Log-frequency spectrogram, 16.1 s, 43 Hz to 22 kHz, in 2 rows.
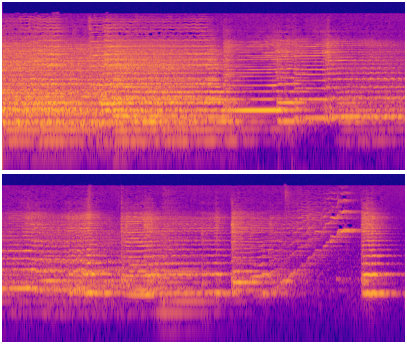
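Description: Solo violin playing with a string orchestra: full ensemble for the first few seconds, then thinner sustained solo lines over the strings. Near the end the violin runs steeply upward to a high note, then a short chord closes the passage. The solo violin is an old instrument, about 300 years old, bearing a Carlo Bergonzi label.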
